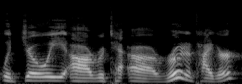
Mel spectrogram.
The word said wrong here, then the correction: Rudiger: I think it's pronounced. – Rudiger, thank you.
